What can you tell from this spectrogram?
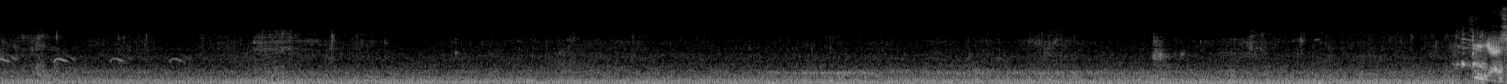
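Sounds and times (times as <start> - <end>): boat engine droning: 0.0 - 15.0.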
